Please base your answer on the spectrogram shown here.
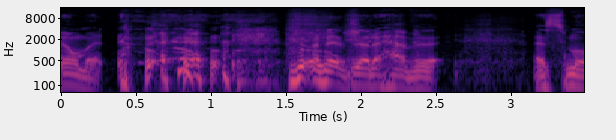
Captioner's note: both laugh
